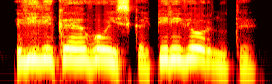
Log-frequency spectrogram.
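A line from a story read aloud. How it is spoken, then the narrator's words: Hoarse singsong recitation. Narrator (Russian): хрипло продекламировала Конев, говоря нараспев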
